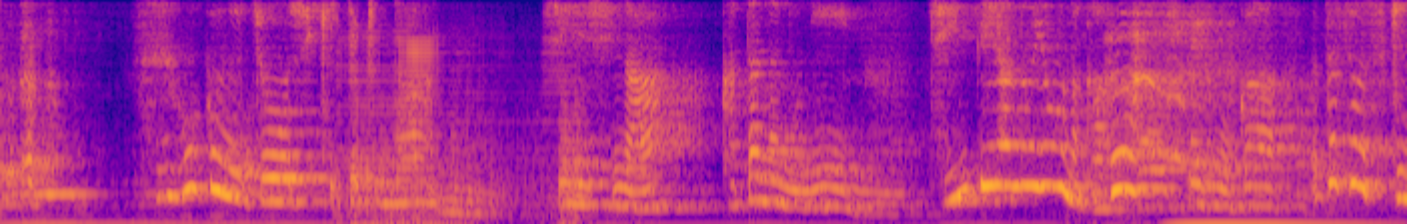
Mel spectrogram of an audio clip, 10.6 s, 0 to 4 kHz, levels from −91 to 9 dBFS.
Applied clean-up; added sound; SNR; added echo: neural separator model SepFormer DNS4.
